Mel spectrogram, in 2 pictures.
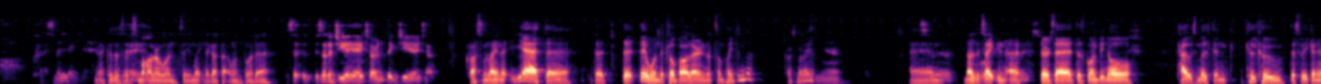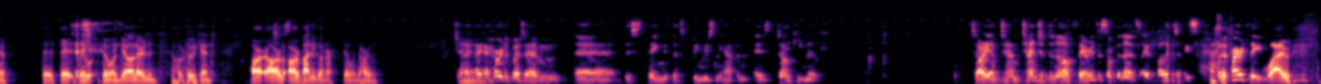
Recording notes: Is on the zoom again.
